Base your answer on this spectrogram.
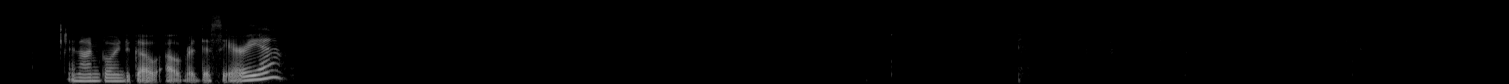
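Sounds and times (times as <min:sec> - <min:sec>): pencil scratching on paper: 0:00.0 - 0:00.6, 0:01.4 - 0:05.4, 0:07.6 - 0:15.0.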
